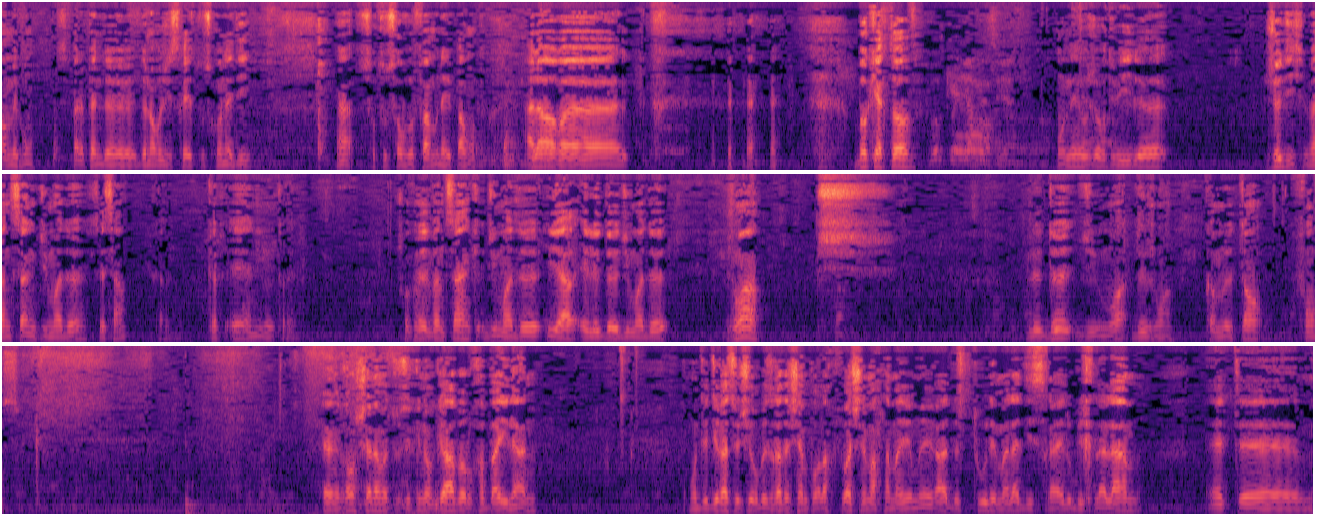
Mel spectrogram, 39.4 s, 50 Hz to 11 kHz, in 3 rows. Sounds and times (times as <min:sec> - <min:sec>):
Speech: 0:00.0 - 0:02.6, 0:03.3 - 0:06.3, 0:08.6 - 0:11.7, 0:12.6 - 0:16.2, 0:17.1 - 0:19.8, 0:20.4 - 0:22.0, 0:22.9 - 0:27.0, 0:28.8 - 0:31.6, 0:33.1 - 0:37.7, 0:38.3 - 0:39.3.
